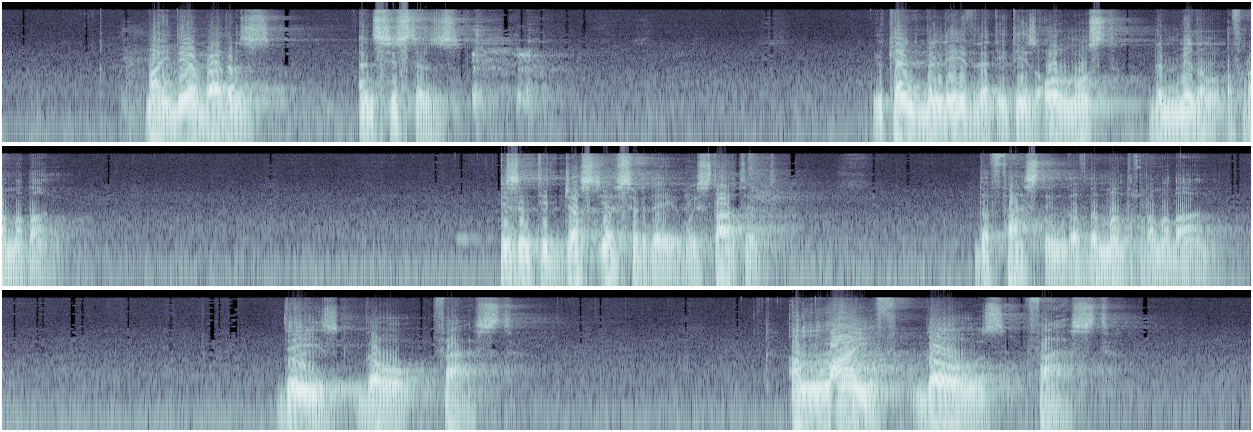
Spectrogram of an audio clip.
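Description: A man speaks in phrases through a loudspeaker, echoing in a large hall.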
